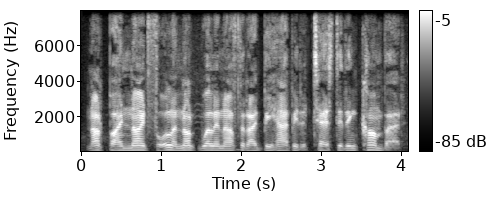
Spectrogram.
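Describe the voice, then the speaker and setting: An actor voicing a weary, gruff village mayor in a video game, blunt and grumbling, with a gravelly, husky voice. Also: male voice, medium pitch, fairly even intonation, normal speed, fairly bright tone, natural voice. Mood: frustrated.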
